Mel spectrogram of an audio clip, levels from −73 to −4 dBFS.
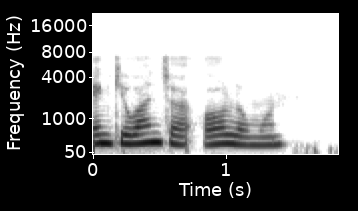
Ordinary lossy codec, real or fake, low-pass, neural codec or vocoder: none; fake; 7.2 kHz; codec, 16 kHz, 4 kbps, X-Codec, HuBERT features, trained on LibriSpeech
